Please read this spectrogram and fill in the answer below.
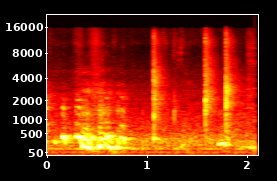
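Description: A soft laugh, then a few sharp clicks and crackles from plastic water bottles being picked up and opened.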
